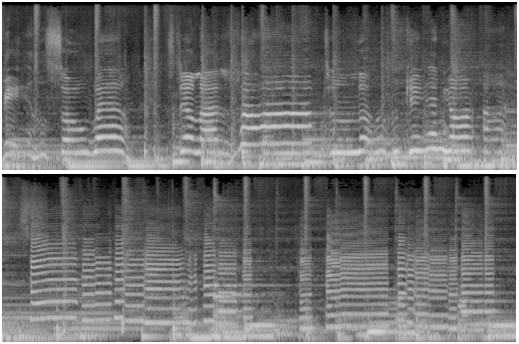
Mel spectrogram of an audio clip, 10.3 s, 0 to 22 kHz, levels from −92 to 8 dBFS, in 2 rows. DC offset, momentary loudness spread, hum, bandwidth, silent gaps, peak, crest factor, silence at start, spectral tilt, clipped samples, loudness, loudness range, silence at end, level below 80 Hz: under 0.1%; 6 LU; none; over 20 kHz; none; 0 dBFS; 14 dB; 0 s; -5 dB/octave; under 0.1%; -16 LUFS; 3 LU; 0 s; -26 dBFS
